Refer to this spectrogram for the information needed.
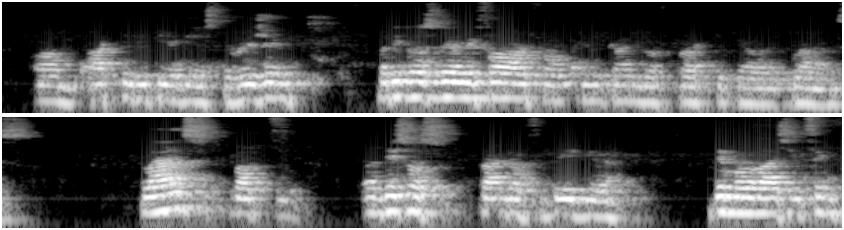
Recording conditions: poor microphone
